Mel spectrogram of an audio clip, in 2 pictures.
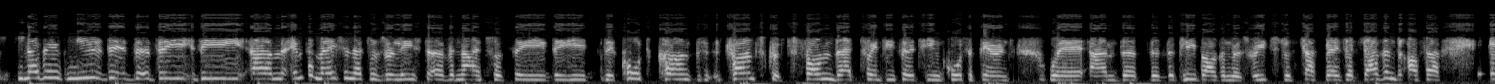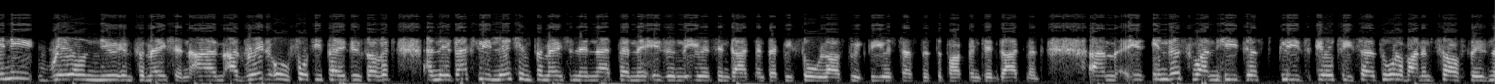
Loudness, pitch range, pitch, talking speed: -19 LUFS, 200-245 Hz, 220 Hz, 180 wpm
